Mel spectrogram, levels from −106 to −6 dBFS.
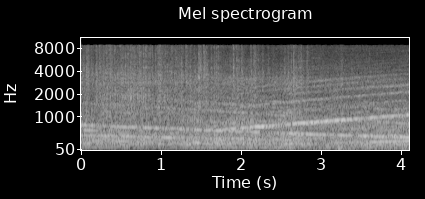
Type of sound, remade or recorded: recorded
